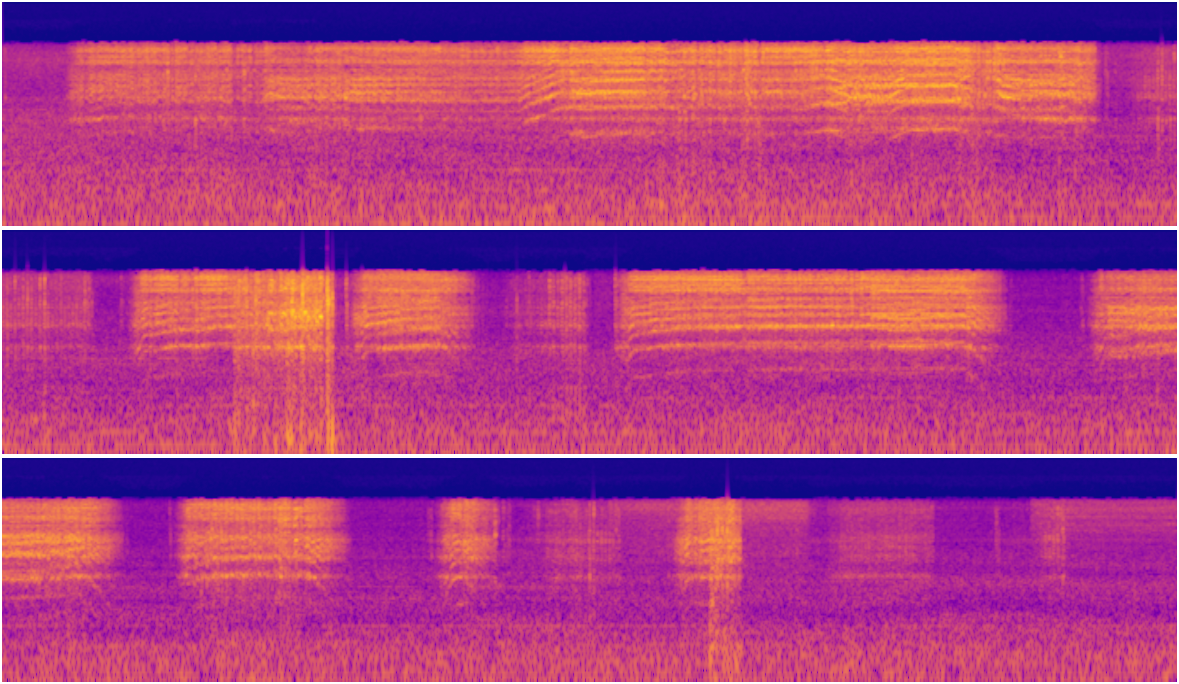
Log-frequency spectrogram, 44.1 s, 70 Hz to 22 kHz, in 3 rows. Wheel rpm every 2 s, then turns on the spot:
50, 120, 120, 160, 200, 210, 140, 20, 120, 120, 40, 120, 160, 60, 110, 60, 90, 20, 20, 50, 20, 0.
14-16 20-22 40-42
